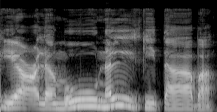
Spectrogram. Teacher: نون کی زبر کو لام کے ساتھ ملائیں گے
